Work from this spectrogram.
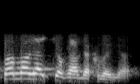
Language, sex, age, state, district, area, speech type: Maithili, male, 60+, Bihar, Samastipur, rural, conversation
